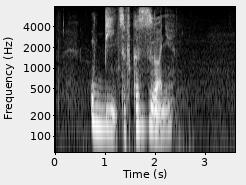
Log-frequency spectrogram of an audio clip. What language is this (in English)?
Russian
